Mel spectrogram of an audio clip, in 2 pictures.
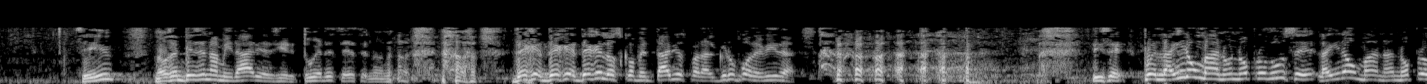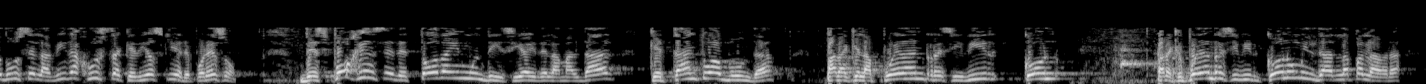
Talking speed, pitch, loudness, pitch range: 145 wpm, 225 Hz, -16 LUFS, 185-255 Hz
